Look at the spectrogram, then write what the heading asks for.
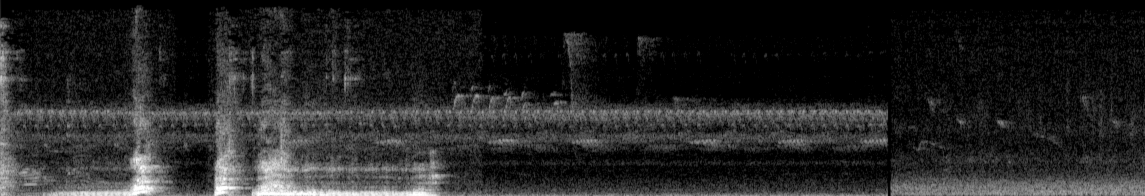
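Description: A dog barking several times in the first three seconds: short sharp barks mixed with longer, lower ones.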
